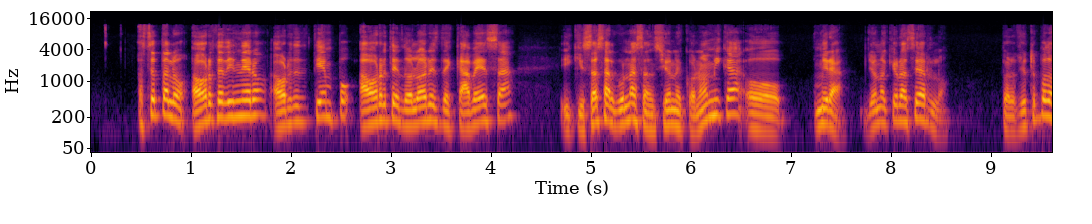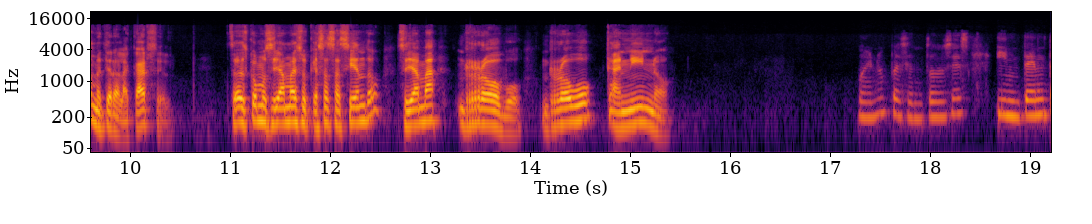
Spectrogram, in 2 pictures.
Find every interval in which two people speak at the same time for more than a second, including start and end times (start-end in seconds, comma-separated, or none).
none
